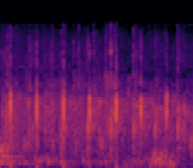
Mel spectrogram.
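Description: An audience at a Buddha Purnima gathering claps in a steady, evenly spaced rhythm to welcome guests, faint and distant with little else around it.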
